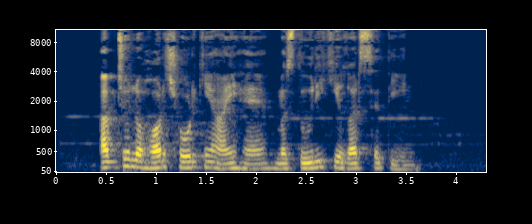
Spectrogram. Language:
Urdu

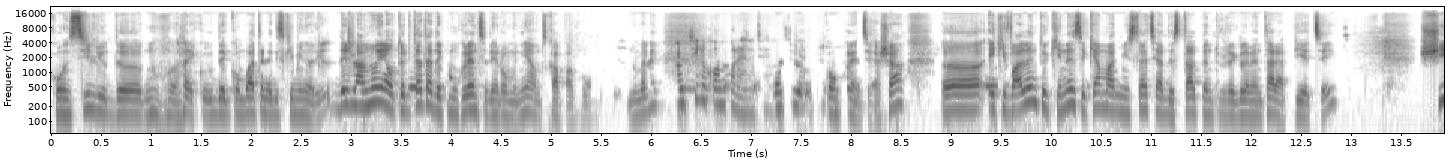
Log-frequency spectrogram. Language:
Romanian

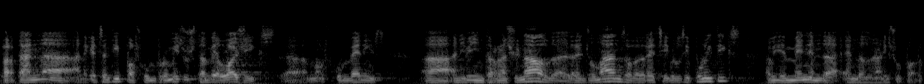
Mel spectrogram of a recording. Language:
Catalan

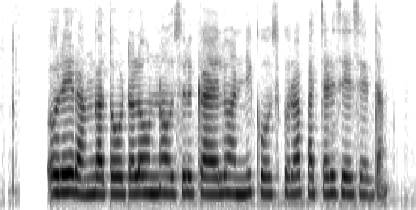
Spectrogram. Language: Telugu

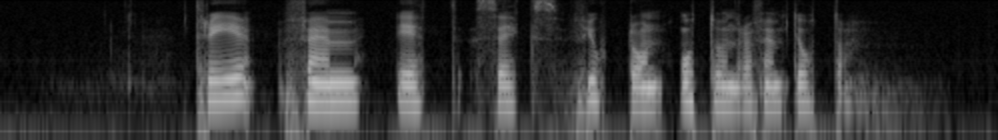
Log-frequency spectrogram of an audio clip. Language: Swedish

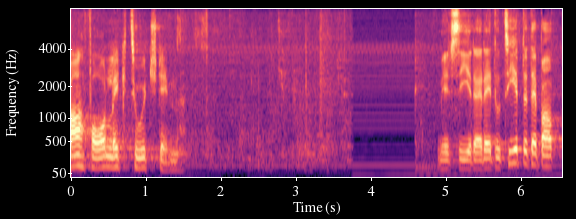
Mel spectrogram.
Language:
Swiss German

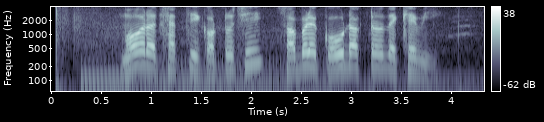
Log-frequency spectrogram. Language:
Odia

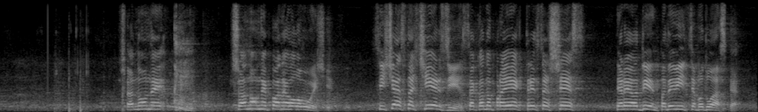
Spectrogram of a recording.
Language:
Ukrainian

